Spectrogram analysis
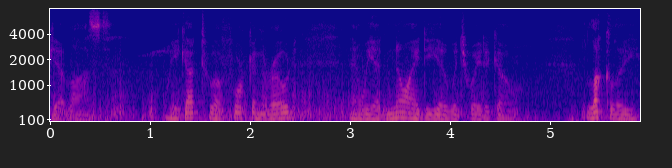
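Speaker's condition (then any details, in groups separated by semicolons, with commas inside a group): No condition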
